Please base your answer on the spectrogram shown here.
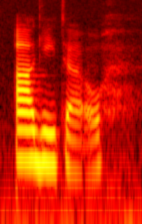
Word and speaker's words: Agito: because it turns out when I listened to the theme song for Agito, they said it, Agito. I still hold by my pronunciation of Kabuto, but Agito, I was wrong.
